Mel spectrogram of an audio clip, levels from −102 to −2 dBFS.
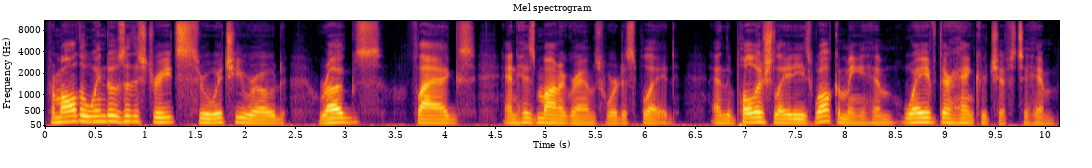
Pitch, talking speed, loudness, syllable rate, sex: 130 Hz, 170 wpm, -18 LUFS, 4.6 syllables/s, male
